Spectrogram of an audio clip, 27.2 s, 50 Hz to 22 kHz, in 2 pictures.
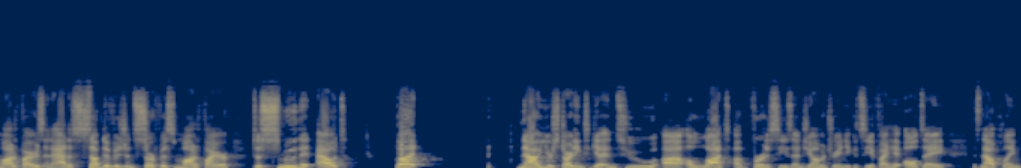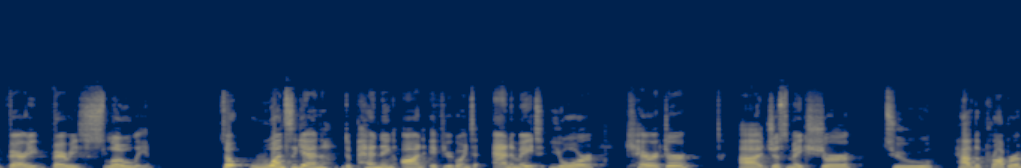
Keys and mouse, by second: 3.7 click, 5.4 z, 6.0 z, 10.7 alt+a, 22.8-27.2 drag.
